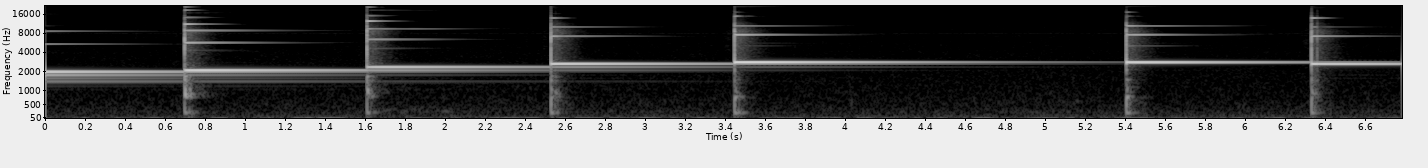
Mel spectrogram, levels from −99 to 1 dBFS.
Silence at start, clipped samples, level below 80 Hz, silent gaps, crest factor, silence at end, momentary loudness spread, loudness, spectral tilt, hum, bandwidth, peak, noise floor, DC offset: 0 s; under 0.1%; -78 dBFS; none; 20 dB; 0 s; 13 LU; -22 LUFS; 5 dB/octave; none; over 20 kHz; -6 dBFS; -57 dBFS; under 0.1%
